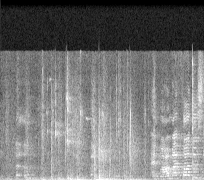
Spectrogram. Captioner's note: Tranio grunts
